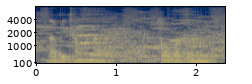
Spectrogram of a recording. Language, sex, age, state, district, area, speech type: Bodo, male, 30-45, Assam, Udalguri, urban, spontaneous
